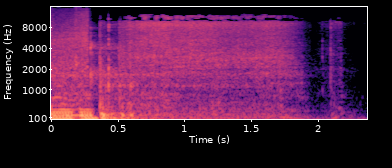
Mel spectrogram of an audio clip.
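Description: A plastic storage basket sliding across a pantry shelf, a steady scraping hiss that fades out, just after background music stops.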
